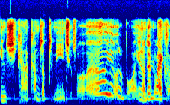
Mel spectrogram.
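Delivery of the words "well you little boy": put-on very high-pitched, slow, halting, struggling old-lady voice. Retelling an old lady's words to a young boy: imitating an old lady struggling to speak. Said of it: "it's hard for her to speak".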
